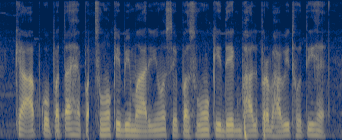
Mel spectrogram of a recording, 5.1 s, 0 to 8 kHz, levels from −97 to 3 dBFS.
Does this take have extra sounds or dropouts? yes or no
yes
